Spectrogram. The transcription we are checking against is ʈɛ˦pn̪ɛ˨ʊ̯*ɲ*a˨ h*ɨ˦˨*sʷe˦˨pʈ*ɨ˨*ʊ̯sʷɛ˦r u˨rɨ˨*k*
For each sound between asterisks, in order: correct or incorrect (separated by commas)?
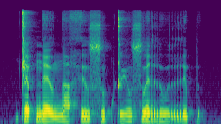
incorrect, correct, incorrect, incorrect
